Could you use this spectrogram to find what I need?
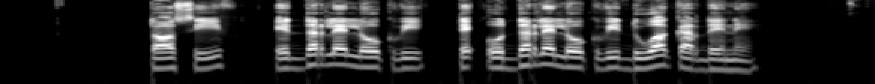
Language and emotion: Punjabi, neutral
